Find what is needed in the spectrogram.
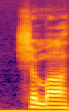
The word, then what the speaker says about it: Shema: Did I say it right? Shema, thank you.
